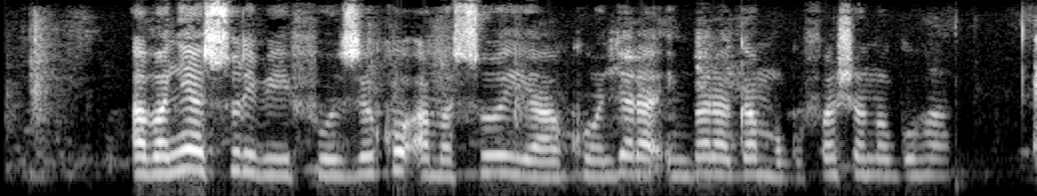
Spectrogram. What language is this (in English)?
Kinyarwanda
